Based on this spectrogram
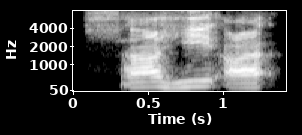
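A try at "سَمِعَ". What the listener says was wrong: সা, আচ্ছা এটা হচ্ছে মিম ভাই, এটা মিম, ঠিক আছে?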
